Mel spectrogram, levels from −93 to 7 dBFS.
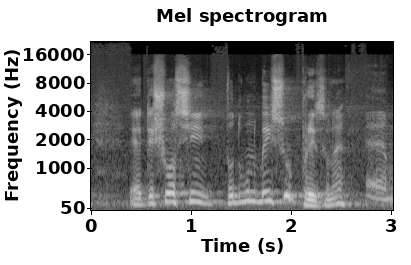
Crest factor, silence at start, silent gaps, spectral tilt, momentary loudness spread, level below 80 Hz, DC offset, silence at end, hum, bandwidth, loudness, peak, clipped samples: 18 dB; 0 s; none; -3 dB/octave; 13 LU; -54 dBFS; under 0.1%; 0 s; none; over 20 kHz; -17 LUFS; 0 dBFS; under 0.1%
